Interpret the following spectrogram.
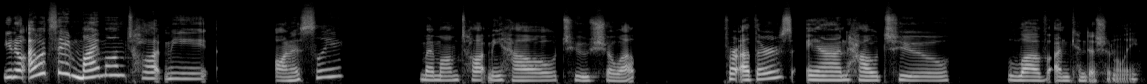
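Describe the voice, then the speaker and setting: A woman's voice: mid-range voice, animated, slow pace, dry recording, studio quality. A young adult woman co-hosting a podcast, chatting casually in a giggly, rambling way. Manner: giggly, rambling, self-mocking. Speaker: podcast co-host. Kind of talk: casual chat.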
